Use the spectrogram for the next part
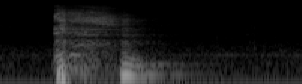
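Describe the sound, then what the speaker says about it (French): Two quick, harsh coughs close to the microphone, the second slightly softer, followed by quiet. "Je sais pas pourquoi je tousse en ce moment."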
